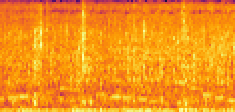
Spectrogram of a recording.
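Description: Sweet potato frying in a pan, a loud, steady hiss and sizzle of hot oil, close and continuous with faint crackles.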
